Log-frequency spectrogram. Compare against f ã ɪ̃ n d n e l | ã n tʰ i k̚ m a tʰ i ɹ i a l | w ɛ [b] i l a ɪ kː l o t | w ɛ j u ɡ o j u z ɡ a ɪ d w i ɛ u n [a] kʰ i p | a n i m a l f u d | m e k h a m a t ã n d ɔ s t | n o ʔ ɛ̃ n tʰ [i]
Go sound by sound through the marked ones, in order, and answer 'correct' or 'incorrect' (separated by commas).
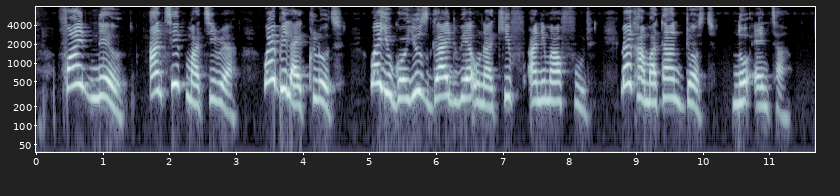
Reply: correct, correct, incorrect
